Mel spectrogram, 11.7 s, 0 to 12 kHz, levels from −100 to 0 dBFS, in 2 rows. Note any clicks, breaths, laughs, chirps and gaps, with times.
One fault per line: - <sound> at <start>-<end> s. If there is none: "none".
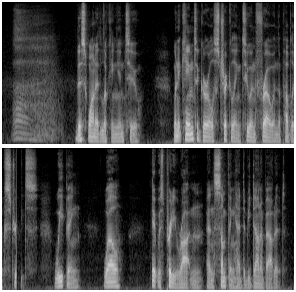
- sigh at 0.2-1.3 s
- dropout at 6.1-6.2 s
